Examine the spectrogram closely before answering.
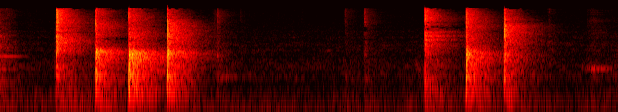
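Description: Hand claps: four sharp claps in quick succession, a pause of about two seconds, then three more. They are claps made to trigger a moving-head disco light's sound-activated mode.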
